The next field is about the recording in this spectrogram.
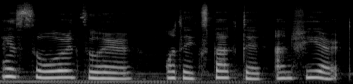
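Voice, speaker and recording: A woman's voice: sits high, flat delivery, slow pace, dark tone, faint music behind. A woman voicing a naive young visual-novel heroine who narrates her own story in an earnest, literary way. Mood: shaken, wondering.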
